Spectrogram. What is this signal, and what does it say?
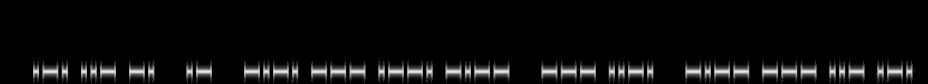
Morse code, heard as a keyed tone, about 25 wpm, 600 Hz. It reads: RUN A COPY OF YOUR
